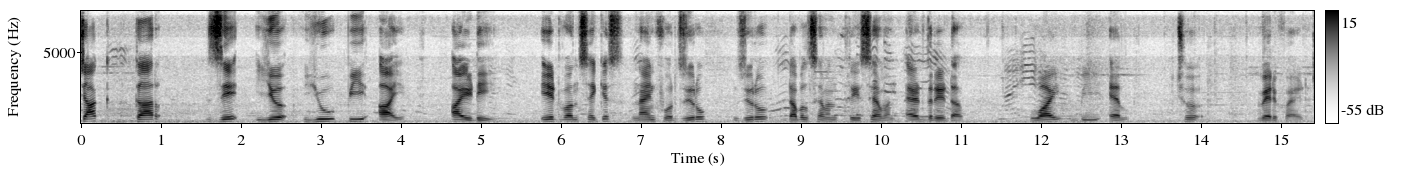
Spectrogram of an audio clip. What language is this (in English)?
Kashmiri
